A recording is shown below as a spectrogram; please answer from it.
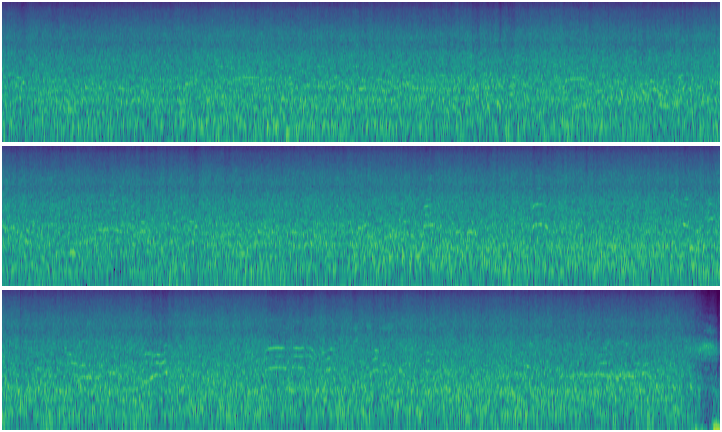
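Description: Water rushing steadily out of a concrete outlet and down an earth channel as inflow into a reservoir, a loud, unbroken rush. A crowd's voices are faintly audible under it.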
